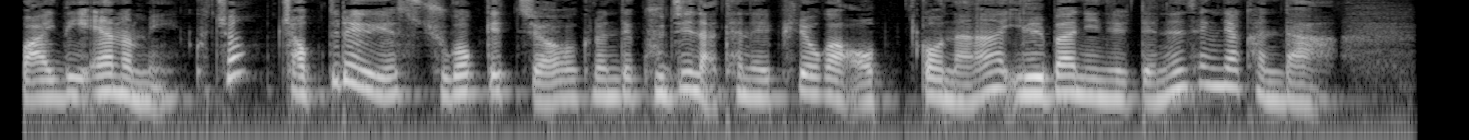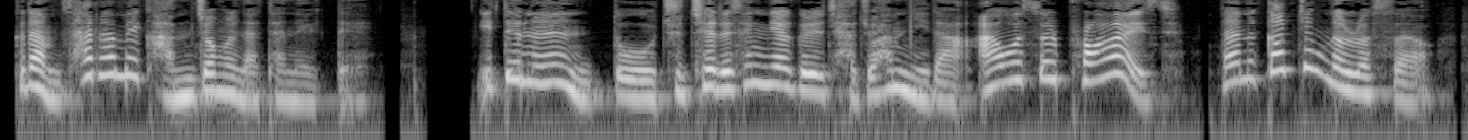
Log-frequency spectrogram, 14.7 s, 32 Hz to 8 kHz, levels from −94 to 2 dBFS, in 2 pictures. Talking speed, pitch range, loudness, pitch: 390 characters per minute, 170-275 Hz, -22 LUFS, 200 Hz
